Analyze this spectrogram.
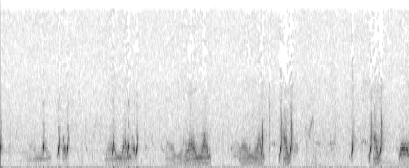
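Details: Quail calls used in hunting: short whistled notes in tight pairs and triplets, spaced a second or so apart, with softer gravelly rasping phrases between them.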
